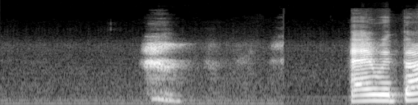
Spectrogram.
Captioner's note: laughs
